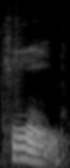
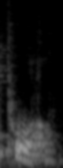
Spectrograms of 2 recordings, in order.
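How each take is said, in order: First: The vowel is short, like in 'pull'. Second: The vowel is long, like in 'pool'. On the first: The speaker calls it right. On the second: The speaker calls it wrong.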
